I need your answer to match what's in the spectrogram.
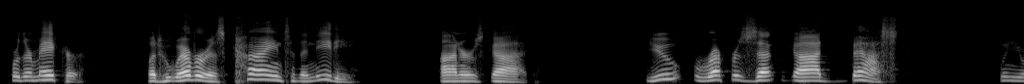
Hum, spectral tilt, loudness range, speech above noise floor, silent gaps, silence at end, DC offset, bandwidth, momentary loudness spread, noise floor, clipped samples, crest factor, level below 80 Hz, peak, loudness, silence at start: none; -7.5 dB/octave; 5 LU; 58 dB; none; 0 s; under 0.1%; 10.5 kHz; 14 LU; -81 dBFS; under 0.1%; 18 dB; -70 dBFS; -6 dBFS; -23 LUFS; 0.1 s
